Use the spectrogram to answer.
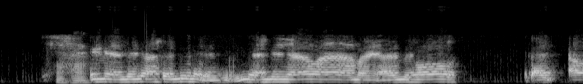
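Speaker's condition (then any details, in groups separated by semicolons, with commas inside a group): Cerebral palsy; affects movement and speech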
